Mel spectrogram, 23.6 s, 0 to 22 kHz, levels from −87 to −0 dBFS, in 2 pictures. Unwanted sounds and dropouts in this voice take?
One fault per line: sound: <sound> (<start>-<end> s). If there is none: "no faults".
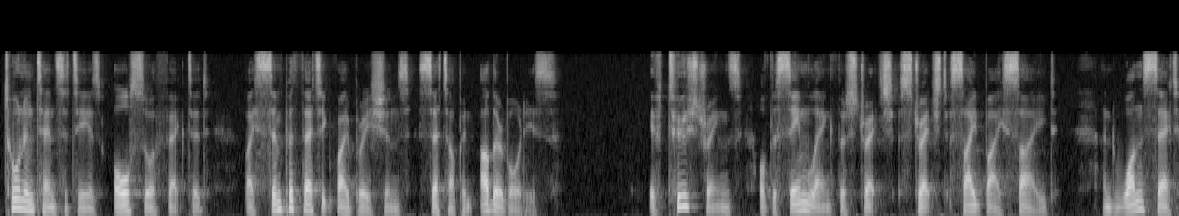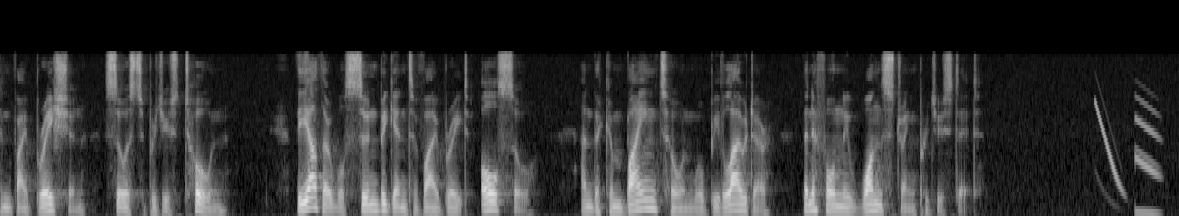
sound: chirp (22.7-23.4 s)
